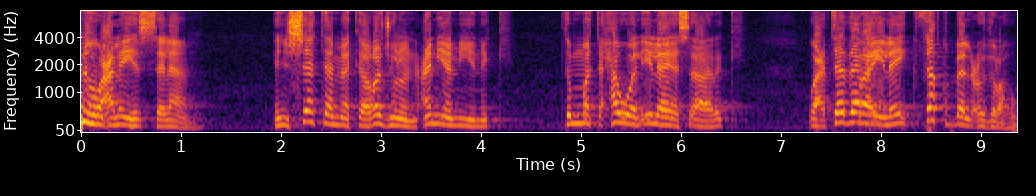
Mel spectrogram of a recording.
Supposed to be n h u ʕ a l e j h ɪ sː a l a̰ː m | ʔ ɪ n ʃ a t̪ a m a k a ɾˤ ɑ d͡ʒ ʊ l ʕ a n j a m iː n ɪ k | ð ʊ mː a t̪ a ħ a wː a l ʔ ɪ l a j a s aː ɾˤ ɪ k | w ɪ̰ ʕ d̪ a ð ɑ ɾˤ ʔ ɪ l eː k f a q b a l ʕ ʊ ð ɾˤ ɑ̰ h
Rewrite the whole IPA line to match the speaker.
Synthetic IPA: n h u ʕ a l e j h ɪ sː a l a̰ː m | ʔ ɪ n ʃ a t̪ a m a k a ɾˤ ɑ d͡ʒ ʊ l ʕ a n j a m iː n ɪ k | θ ʊ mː a t̪ a ħ a wː a l ʔ ɪ l a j a s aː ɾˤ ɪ k | w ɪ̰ ʕ t̪ a ð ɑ ɾˤ ʔ ɪ l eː k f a q b a l ʕ ʊ ð ɾˤ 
